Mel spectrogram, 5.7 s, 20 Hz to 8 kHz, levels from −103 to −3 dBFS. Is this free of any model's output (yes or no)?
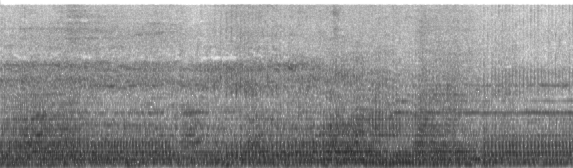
no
